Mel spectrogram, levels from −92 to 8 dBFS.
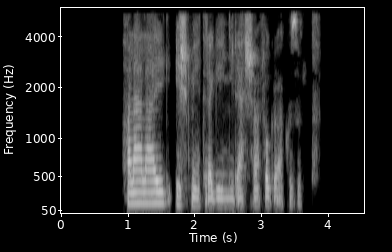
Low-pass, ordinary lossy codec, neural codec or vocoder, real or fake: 5.4 kHz; MP3, 48 kbps; none; real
